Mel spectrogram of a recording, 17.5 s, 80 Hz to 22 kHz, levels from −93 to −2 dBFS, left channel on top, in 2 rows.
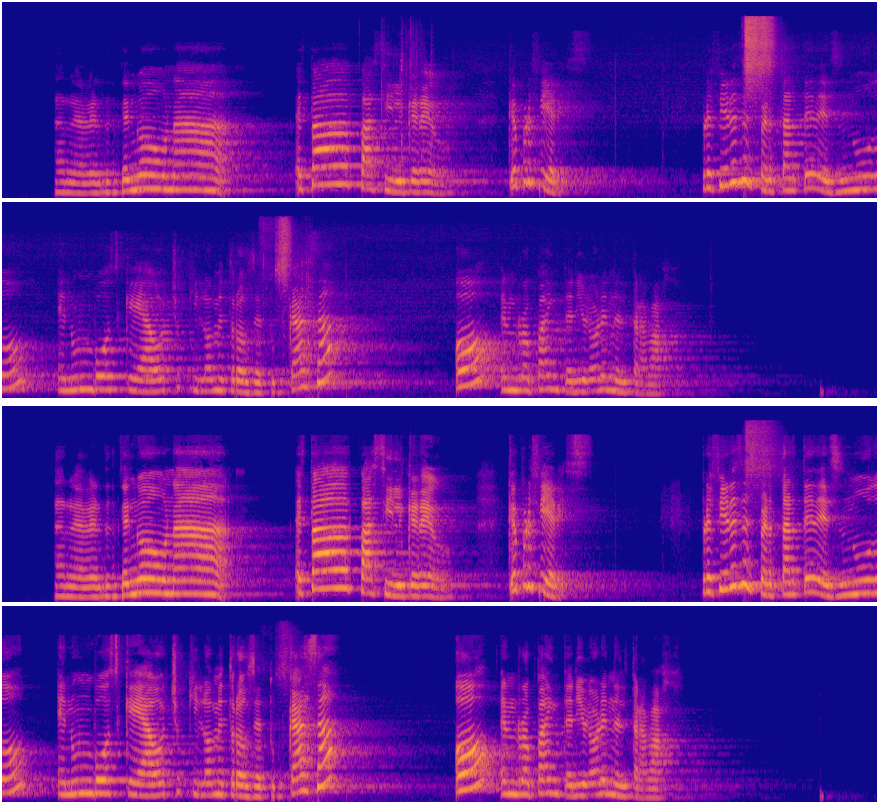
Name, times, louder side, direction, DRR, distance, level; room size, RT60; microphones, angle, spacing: voice 1, 0.5-2.3 2.9-4.5 5.1-5.7 7.0-9.0 9.3-12.2 13.3-15.5, right 4 dB, 65° right, 0.5 m, -29 dB
sound 1, 3.3-15.9, left 13 dB, 80° left, 1.1 m, -48 dB
23.5 x 17.5 x 7.6 m
head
